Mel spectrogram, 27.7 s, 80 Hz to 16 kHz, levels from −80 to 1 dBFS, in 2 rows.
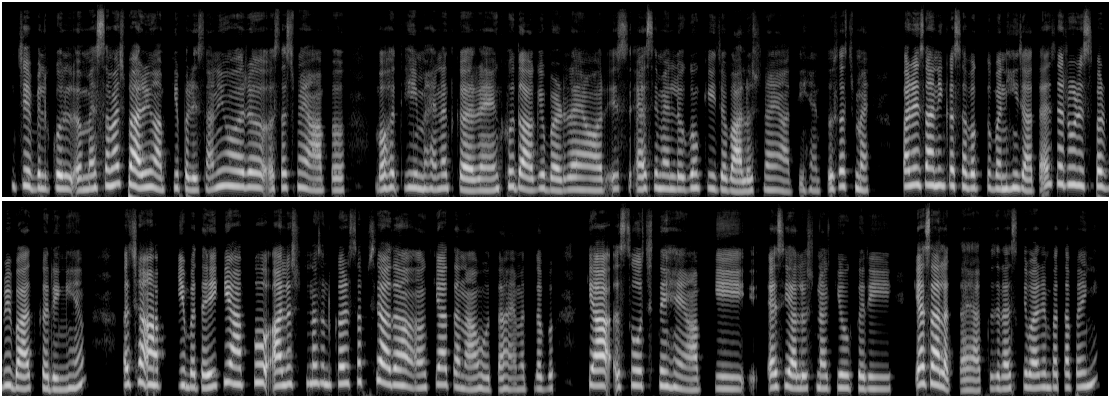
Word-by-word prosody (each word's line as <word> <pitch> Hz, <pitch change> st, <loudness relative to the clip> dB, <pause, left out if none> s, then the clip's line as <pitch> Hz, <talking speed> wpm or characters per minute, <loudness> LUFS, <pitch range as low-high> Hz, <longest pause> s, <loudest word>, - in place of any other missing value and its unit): जी, 290 Hz, +2 st, 0 dB
बिल्कुल। 240 Hz, -1 st, +1 dB
अ, 210 Hz, -, -1 dB
मैं 235 Hz, +2 st, -1 dB
समझ 300 Hz, +6 st, +2 dB
पा 305 Hz, -5 st, +7 dB
रही 260 Hz, +2 st, +4 dB
हूँ 265 Hz, -3 st, +2 dB
आपकी 230 Hz, +3 st, -3 dB
परेशानी 225 Hz, +4 st, -2 dB
और 285 Hz, -2 st, +1 dB, 0.3 s
सच 260 Hz, +1 st, -5 dB
में 260 Hz, -, -1 dB
आप 210 Hz, -1 st, -3 dB, 0.6 s
बहुत 255 Hz, +2 st, -1 dB
ही 260 Hz, 0 st, -1 dB
मेहनत 240 Hz, +1 st, -3 dB
कर 215 Hz, -4 st, +3 dB
रहे 210 Hz, +1 st, -1 dB
हैं, 210 Hz, +3 st, -2 dB
खुद 275 Hz, +1 st, -4 dB
आगे 230 Hz, +1 st, +2 dB
बढ़ 205 Hz, -1 st, +1 dB
रहे 225 Hz, +1 st, -1 dB
हैं 220 Hz, -, -2 dB
और 210 Hz, 0 st, -2 dB
इस 245 Hz, +1 st, -9 dB
ऐसे 240 Hz, +3 st, -1 dB
में 240 Hz, -1 st, -1 dB
लोगों 235 Hz, +2 st, -1 dB
की 250 Hz, -2 st, -4 dB
जब 215 Hz, -2 st, -3 dB
आलोचनाएँ 210 Hz, +3 st, -1 dB
आती 190 Hz, 0 st, -10 dB
हैं 205 Hz, -1 st, -14 dB
तो 235 Hz, -, -1 dB
सच 280 Hz, +3 st, -2 dB
में 220 Hz, -3 st, -2 dB, 0.4 s
परेशानी 300 Hz, 0 st, +4 dB
का 295 Hz, 0 st, 0 dB
सबक 260 Hz, -3 st, -1 dB
तो 260 Hz, -, -6 dB
बन 240 Hz, -1 st, -1 dB
ही 255 Hz, +2 st, 0 dB
जाता 205 Hz, -, -2 dB
है, 320 Hz, -1 st, -1 dB
ज़रूर 320 Hz, -1 st, +2 dB
इस 295 Hz, 0 st, -3 dB
पर 285 Hz, -1 st, +4 dB
भी 285 Hz, -, +2 dB
बात 225 Hz, -3 st, +3 dB
करेंगे 215 Hz, -2 st, -2 dB
हम। 275 Hz, +5 st, -2 dB, 0.5 s
अच्छा, 310 Hz, +3 st, +3 dB
आप 290 Hz, -1 st, +5 dB, 0.2 s
ये 285 Hz, -, +1 dB
बताइए 245 Hz, +1 st, +2 dB
कि 345 Hz, -, +2 dB
आपको 305 Hz, +1 st, +3 dB
आलोचना 300 Hz, +3 st, +2 dB
सुनकर 315 Hz, 0 st, 0 dB
सबसे 350 Hz, +4 st, -7 dB
ज़्यादा 295 Hz, -4 st, +6 dB, 0.2 s
अ, -, -, -3 dB
क्या 300 Hz, -1 st, +2 dB
तनाव 230 Hz, -6 st, -3 dB
होता 210 Hz, 0 st, -6 dB
है 210 Hz, -2 st, -7 dB
मतलब 220 Hz, +1 st, -7 dB, 0.4 s
क्या 280 Hz, -2 st, +8 dB, 0.2 s
सोचते 275 Hz, +1 st, -2 dB
हैं 240 Hz, -3 st, -2 dB
आप 200 Hz, 0 st, -2 dB, 0.2 s
कि 220 Hz, -, -4 dB
ऐसी 255 Hz, +3 st, +1 dB
आलोचना 230 Hz, 0 st, -1 dB
क्यों 235 Hz, +1 st, -2 dB
करी? 220 Hz, -1 st, -3 dB, 0.3 s
कैसा 305 Hz, 0 st, +7 dB
लगता 200 Hz, -6 st, 0 dB
है 195 Hz, 0 st, -4 dB
आपको 195 Hz, +4 st, -8 dB
ज़रा 225 Hz, 0 st, -1 dB
इसके 235 Hz, +2 st, -6 dB
बारे 240 Hz, 0 st, +1 dB
में 240 Hz, -, -4 dB
बता 245 Hz, 0 st, -3 dB
पाएँगे? 260 Hz, +7 st, -3 dB
245 Hz, 190 wpm, -22 LUFS, 220-285 Hz, 0.6 s, क्या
